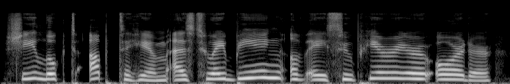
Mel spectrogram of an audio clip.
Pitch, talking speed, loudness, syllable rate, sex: 235 Hz, 155 wpm, -17 LUFS, 3.7 syllables/s, female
